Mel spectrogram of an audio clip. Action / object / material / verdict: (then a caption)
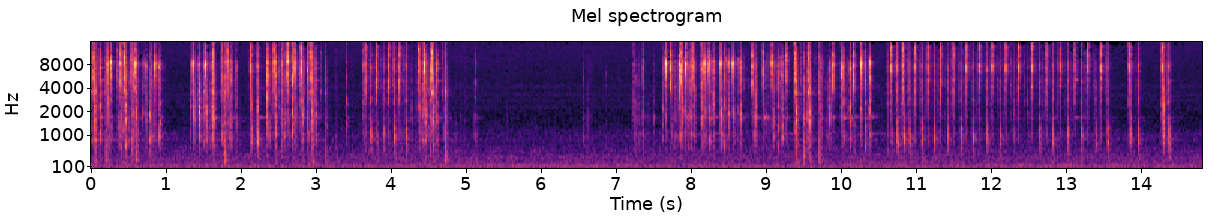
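tap / plastic mechanical computer keyboard / plastic / none. Fingertips of both hands type rapid key taps on a full-size backlit mechanical computer keyboard with plastic keycaps. Bright, sharp clicks come in fast bursts with a quiet pause in the middle, over a faint steady low hum. Each tap dies away almost instantly.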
